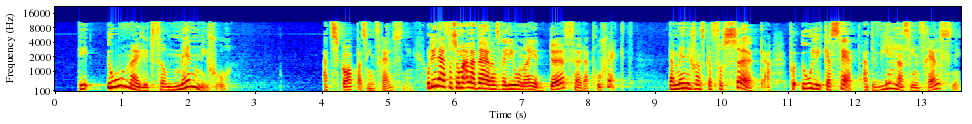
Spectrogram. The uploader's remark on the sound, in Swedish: Inspelad i Missionshuset i Kristiansand, Norge 2016-08-21.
